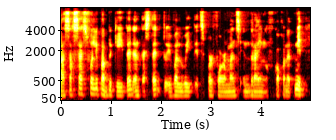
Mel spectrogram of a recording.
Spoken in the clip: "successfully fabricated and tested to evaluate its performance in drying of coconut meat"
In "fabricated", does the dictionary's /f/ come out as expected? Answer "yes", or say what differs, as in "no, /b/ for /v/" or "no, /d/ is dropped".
no, /p/ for /f/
